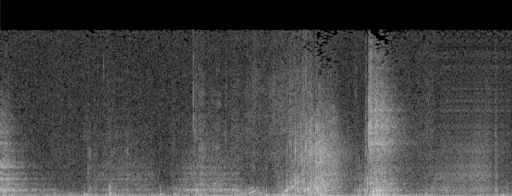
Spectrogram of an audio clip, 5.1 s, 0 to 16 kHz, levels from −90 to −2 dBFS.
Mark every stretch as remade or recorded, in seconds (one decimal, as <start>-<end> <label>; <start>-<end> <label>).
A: 0.0-4.4 recorded; 4.4-5.1 remade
